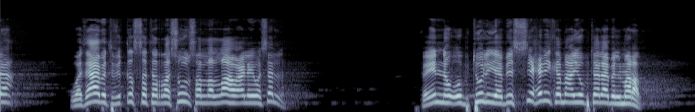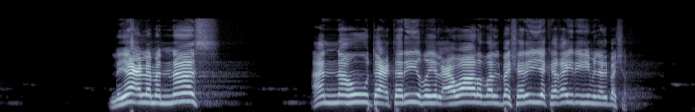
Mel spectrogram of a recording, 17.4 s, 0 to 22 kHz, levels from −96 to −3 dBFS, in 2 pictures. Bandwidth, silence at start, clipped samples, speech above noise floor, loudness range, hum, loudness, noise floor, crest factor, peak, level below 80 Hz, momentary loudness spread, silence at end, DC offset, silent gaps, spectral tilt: 12 kHz; 0 s; under 0.1%; 54 dB; 5 LU; none; -27 LUFS; -82 dBFS; 22 dB; -8 dBFS; -56 dBFS; 11 LU; 0.9 s; under 0.1%; 4.34-4.38 s, 4.76-4.91 s, 5.01-5.07 s, 9.35-9.39 s, 9.55-9.71 s; -3.5 dB/octave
